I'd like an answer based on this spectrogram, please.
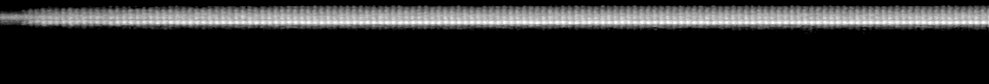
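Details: Grasshoppers heard without music, their sharp high-pitched buzzing trill fading in over the first second, then holding as a steady stream of quick, regular pulses.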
